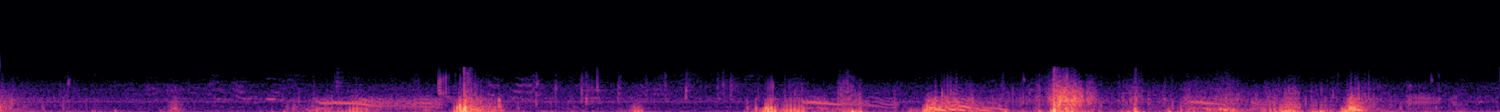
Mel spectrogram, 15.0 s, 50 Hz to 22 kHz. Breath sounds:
3.08-4.45 s: inhalation
3.08-4.45 s: wheeze
4.46-5.10 s: exhalation
4.46-5.10 s: crackles
7.45-9.02 s: inhalation
8.03-9.06 s: wheeze
9.23-10.24 s: exhalation
9.23-10.24 s: wheeze
11.71-13.12 s: inhalation
11.81-12.40 s: wheeze
13.43-13.85 s: exhalation
13.43-13.85 s: crackles

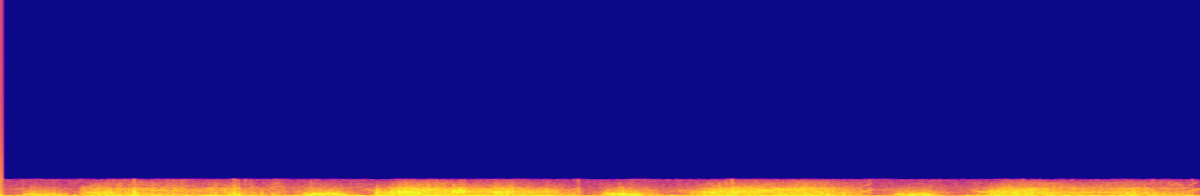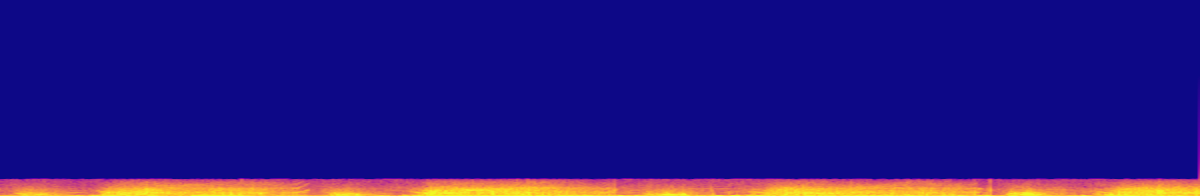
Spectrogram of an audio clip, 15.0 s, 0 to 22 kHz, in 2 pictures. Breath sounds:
0.00-0.36 s: inhalation
0.00-0.36 s: crackles
0.40-1.73 s: exhalation
0.40-1.73 s: wheeze
1.82-2.18 s: inhalation
1.82-2.18 s: crackles
2.26-3.59 s: exhalation
2.26-3.59 s: wheeze
3.72-4.08 s: inhalation
3.72-4.08 s: crackles
4.25-5.49 s: exhalation
4.25-5.49 s: wheeze
5.56-5.92 s: inhalation
5.56-5.92 s: crackles
6.10-7.47 s: exhalation
6.10-7.47 s: wheeze
7.58-7.94 s: inhalation
7.58-7.94 s: crackles
8.09-9.46 s: exhalation
8.09-9.46 s: wheeze
9.57-9.93 s: inhalation
9.57-9.93 s: crackles
10.06-11.43 s: exhalation
10.06-11.43 s: wheeze
11.54-11.95 s: inhalation
11.54-11.95 s: crackles
12.23-13.72 s: exhalation
12.23-13.72 s: wheeze
13.83-14.24 s: inhalation
13.83-14.24 s: crackles
14.38-15.00 s: exhalation
14.38-15.00 s: wheeze

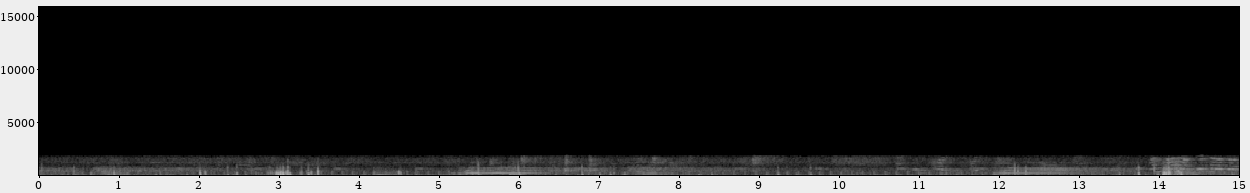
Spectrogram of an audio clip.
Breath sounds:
0.63-1.14 s: wheeze
5.14-6.78 s: wheeze
11.88-13.51 s: wheeze

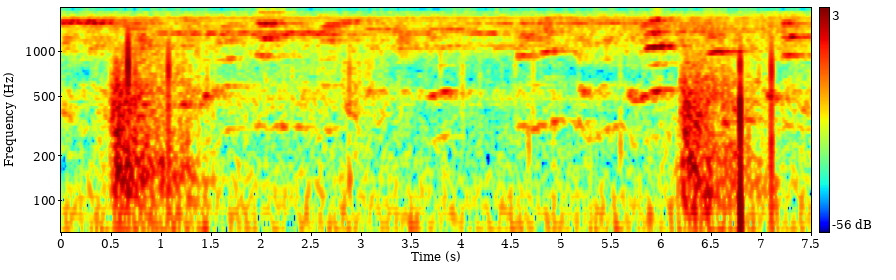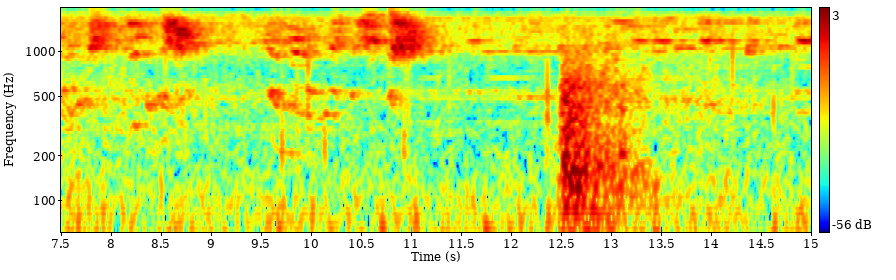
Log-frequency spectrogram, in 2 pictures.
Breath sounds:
0.40-1.55 s: inhalation
6.08-7.26 s: inhalation
12.44-13.62 s: inhalation

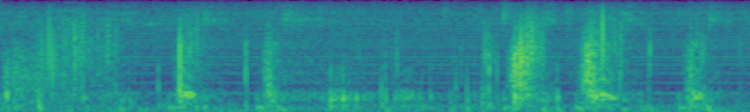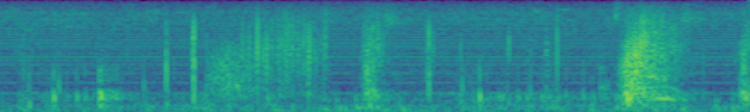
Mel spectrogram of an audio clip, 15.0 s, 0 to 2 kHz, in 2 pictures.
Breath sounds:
1.63-2.47 s: inhalation
1.65-2.13 s: crackles
2.45-3.28 s: exhalation
4.97-5.62 s: crackles
4.99-5.64 s: inhalation
5.77-6.42 s: exhalation
5.77-6.42 s: crackles
13.70-14.57 s: inhalation
13.70-14.57 s: crackles

